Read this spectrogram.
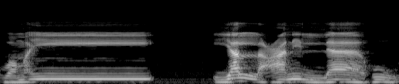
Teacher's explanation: ওয়ামাই ইয়ালআনিল্লাহু, ওয়ামাই, ওয়া ওপেন রাখবেন, মিম ওপেন রেখে নুন সাকিন এর সাথে মিলে আমরা ইদগাম উইথ গুন্না করব। ওয়ামাই ইয়ালআনিল্লাহু, ইয়াল, ইয়াটা কমেন্ট করে লামে যে সাকিন আছে এখানে আমরা কলকলা করব না, ইয়ালে এরকম না, ইয়াল, আইনটাকে ওপেন করে রাইট দিয়ে পড়বো।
